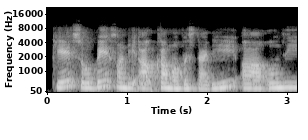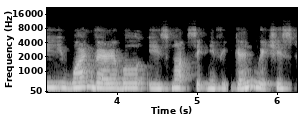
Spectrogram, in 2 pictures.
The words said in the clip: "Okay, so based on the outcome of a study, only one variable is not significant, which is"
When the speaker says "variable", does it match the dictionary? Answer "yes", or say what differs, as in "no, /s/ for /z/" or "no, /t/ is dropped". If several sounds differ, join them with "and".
yes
